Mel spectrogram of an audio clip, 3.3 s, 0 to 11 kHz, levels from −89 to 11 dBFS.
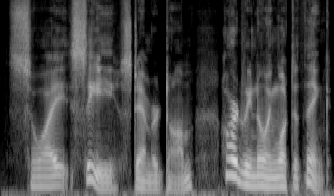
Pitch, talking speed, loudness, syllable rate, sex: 120 Hz, 180 wpm, -20 LUFS, 4.9 syllables/s, male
